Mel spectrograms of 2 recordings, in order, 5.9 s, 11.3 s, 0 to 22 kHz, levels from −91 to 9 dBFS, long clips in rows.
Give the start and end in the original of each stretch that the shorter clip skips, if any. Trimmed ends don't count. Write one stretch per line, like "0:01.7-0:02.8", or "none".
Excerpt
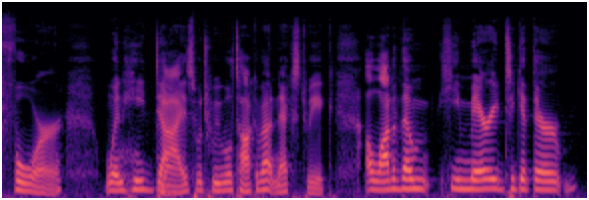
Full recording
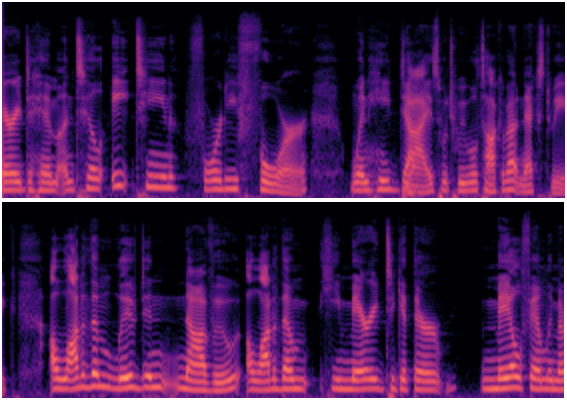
0:06.0-0:08.0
